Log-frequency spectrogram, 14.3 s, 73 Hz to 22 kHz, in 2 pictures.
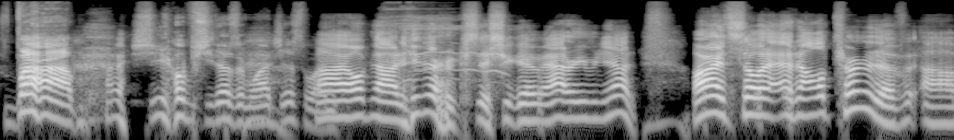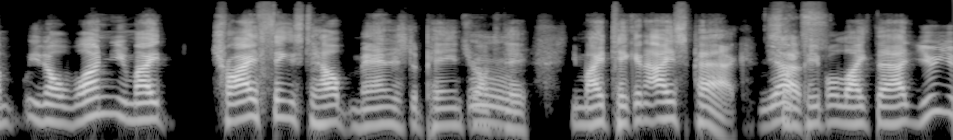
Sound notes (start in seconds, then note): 4.7 murmurs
